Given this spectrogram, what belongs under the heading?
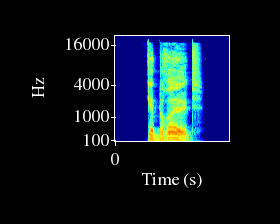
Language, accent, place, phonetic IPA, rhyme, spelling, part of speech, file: German, Germany, Berlin, [ɡəˈbʁʏlt], -ʏlt, gebrüllt, verb, De-gebrüllt.ogg
- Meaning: past participle of brüllen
